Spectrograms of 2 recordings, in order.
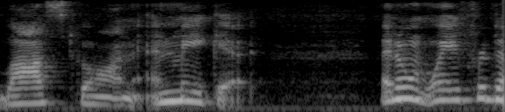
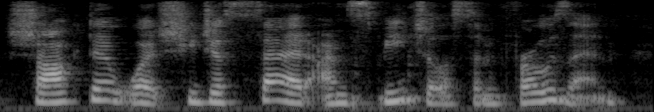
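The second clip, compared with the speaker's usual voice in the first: plain reading voice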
